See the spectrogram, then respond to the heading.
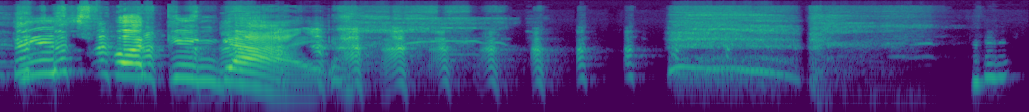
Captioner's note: laughing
